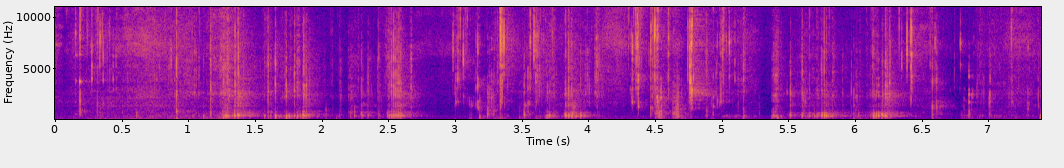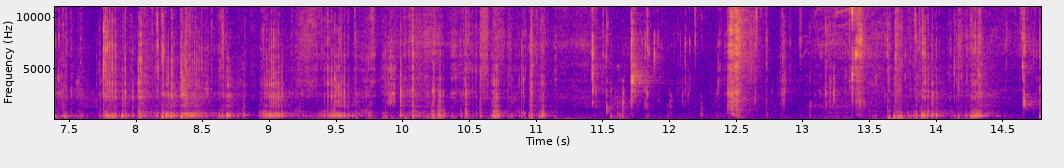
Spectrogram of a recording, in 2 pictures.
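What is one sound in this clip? A man licks yoghurt off his finger with wet mouth sounds, close to a microphone.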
